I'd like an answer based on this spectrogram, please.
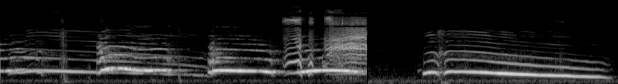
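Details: Family Siberian Husky howling along as a mother sings to her newborn baby; long drawn tonal howls held steady then sliding downward, in several phrases with short gaps, mixed with human voice and a brief harsh burst midway.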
